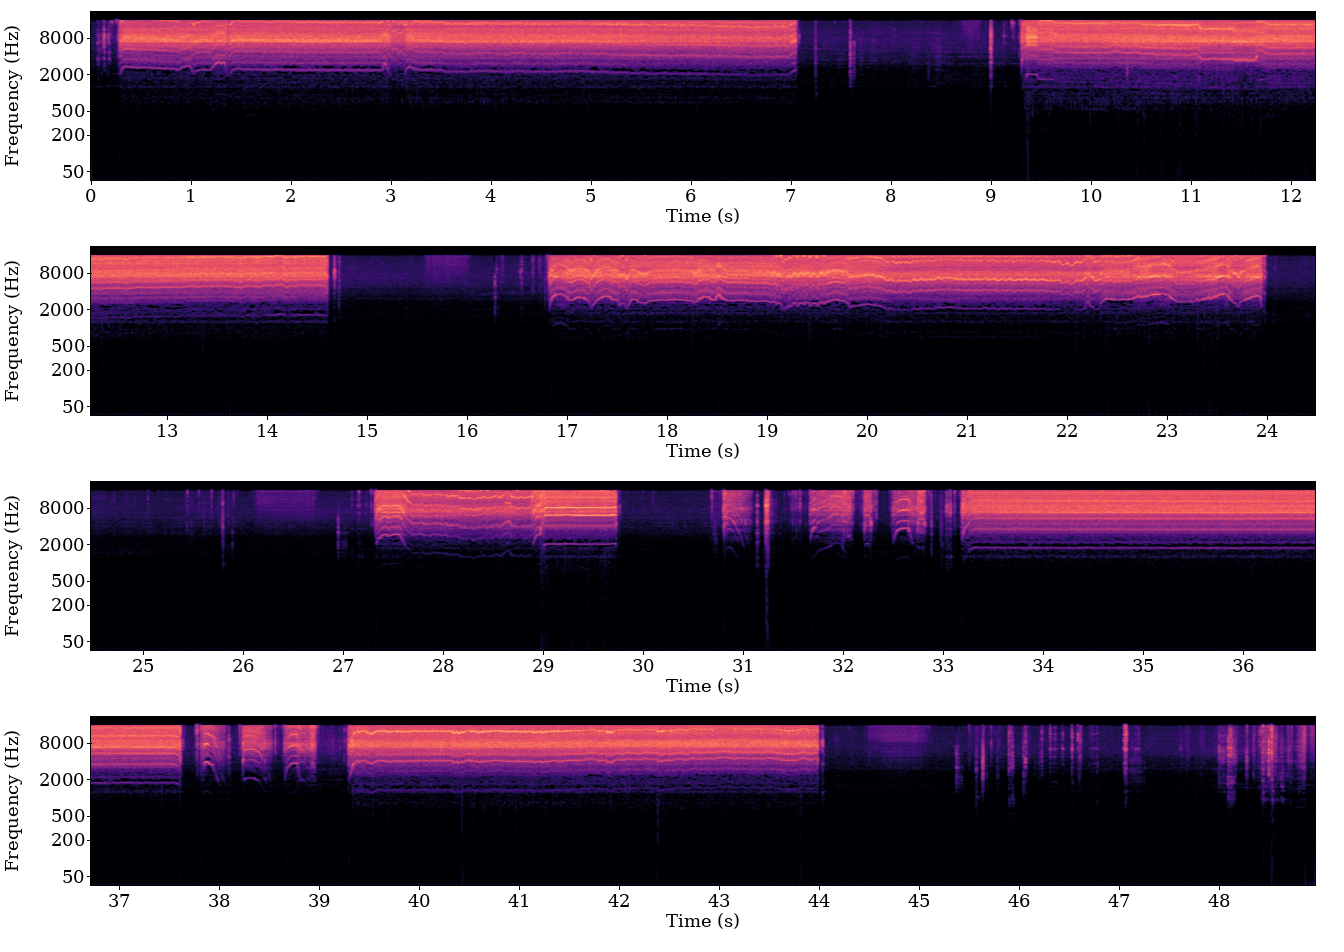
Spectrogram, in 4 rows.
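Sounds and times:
drill bit squealing into steel: 0:09.3 - 0:14.6, 0:16.8 - 0:24.0, 0:27.3 - 0:29.8, 0:31.7 - 0:44.0.

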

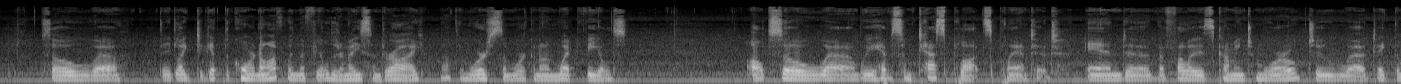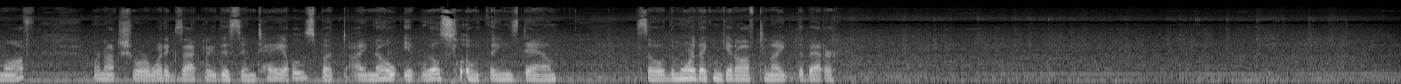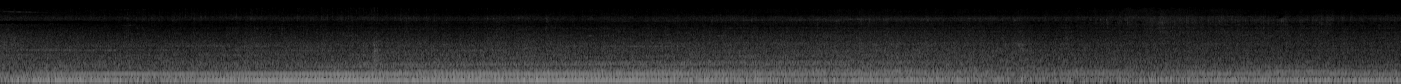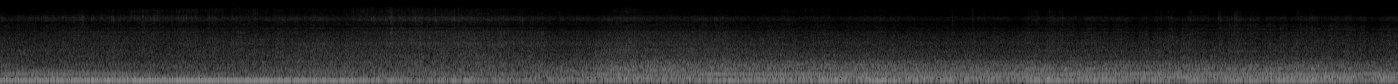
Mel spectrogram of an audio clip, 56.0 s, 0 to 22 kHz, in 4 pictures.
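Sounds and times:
forage harvester droning: 0:00.0 - 0:56.0.

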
